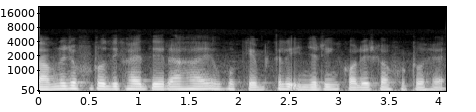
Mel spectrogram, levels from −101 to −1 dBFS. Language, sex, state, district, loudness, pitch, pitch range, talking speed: Hindi, male, Uttar Pradesh, Jyotiba Phule Nagar, -15 LUFS, 120 Hz, 105-130 Hz, 205 wpm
